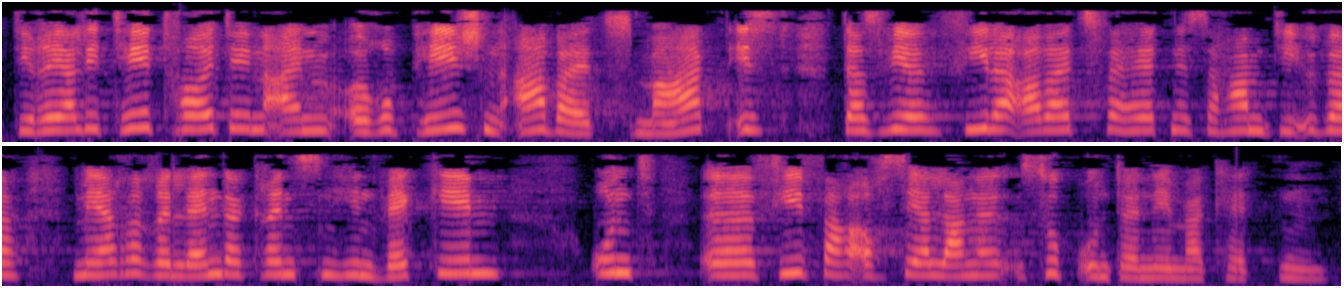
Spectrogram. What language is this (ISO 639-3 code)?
deu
